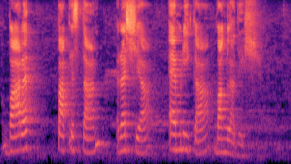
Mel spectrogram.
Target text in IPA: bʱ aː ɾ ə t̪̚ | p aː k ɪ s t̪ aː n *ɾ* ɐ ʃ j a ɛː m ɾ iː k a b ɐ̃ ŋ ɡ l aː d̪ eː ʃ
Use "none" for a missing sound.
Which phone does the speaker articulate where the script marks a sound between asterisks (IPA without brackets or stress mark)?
ɾ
